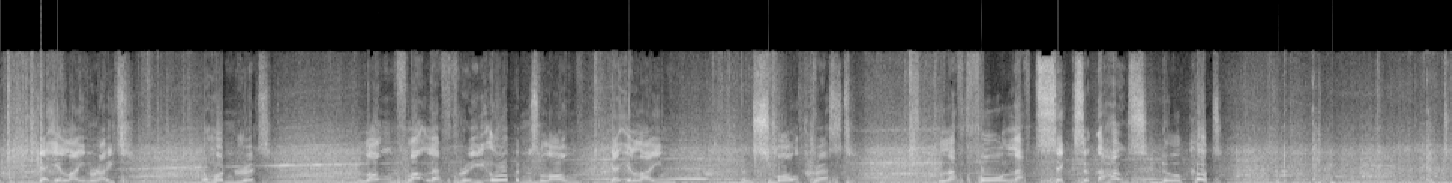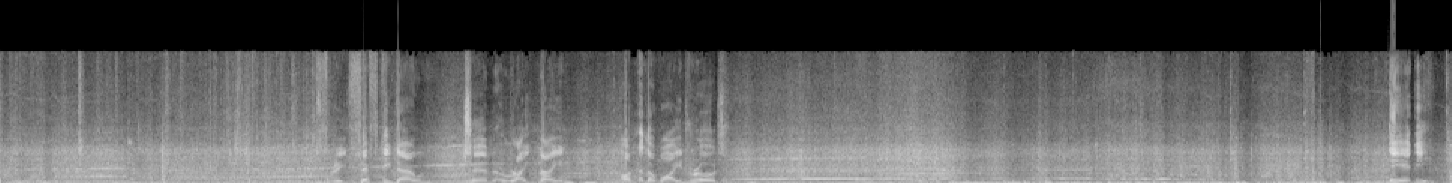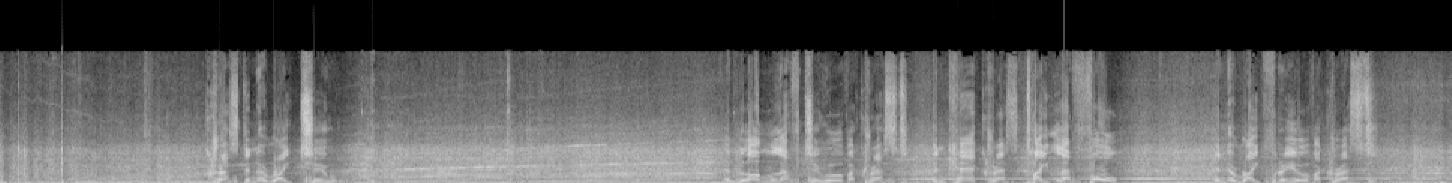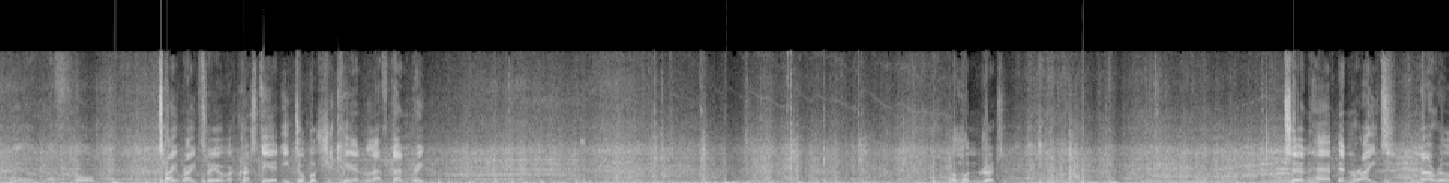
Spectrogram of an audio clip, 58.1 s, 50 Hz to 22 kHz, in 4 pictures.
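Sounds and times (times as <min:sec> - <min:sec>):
rally car engine under load: 0:00.0 - 0:58.0
road and tyre rumble: 0:00.0 - 0:58.0.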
